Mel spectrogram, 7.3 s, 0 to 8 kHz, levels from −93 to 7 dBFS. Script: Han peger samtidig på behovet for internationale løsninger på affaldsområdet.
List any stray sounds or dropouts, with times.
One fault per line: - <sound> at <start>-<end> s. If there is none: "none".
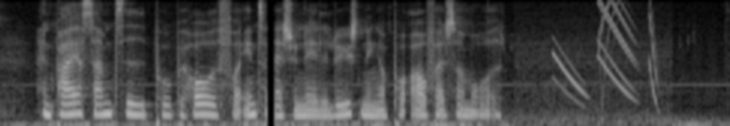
- dropout at 2.7-2.8 s
- chirp at 5.5-6.6 s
